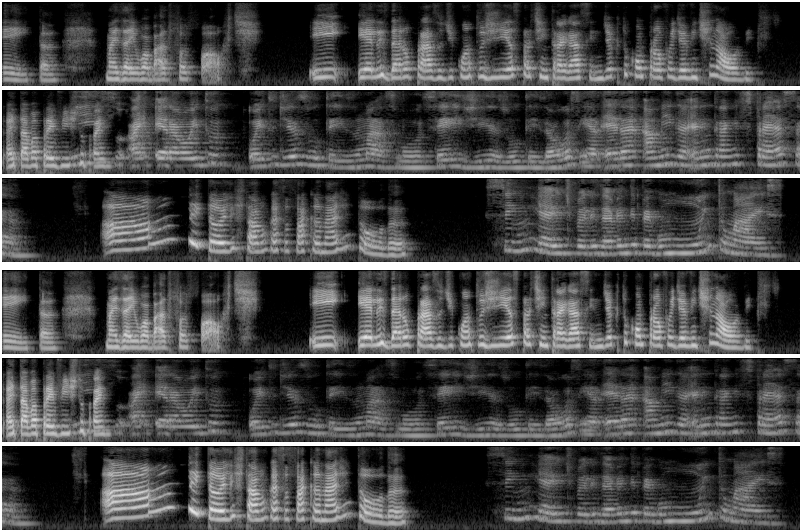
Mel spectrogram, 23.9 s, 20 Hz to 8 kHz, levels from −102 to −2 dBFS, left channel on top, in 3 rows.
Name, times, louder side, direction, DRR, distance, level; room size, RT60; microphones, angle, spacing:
voice 1, 0.0-2.5 3.1-7.5 8.0-9.1 17.0-20.0, right 6 dB, 45° right, 0.3 m, -27 dB
voice 2, 8.6-16.3 20.8-23.8, left 6 dB, 45° left, 0.5 m, -39 dB
3.0 x 2.6 x 3.1 m
head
